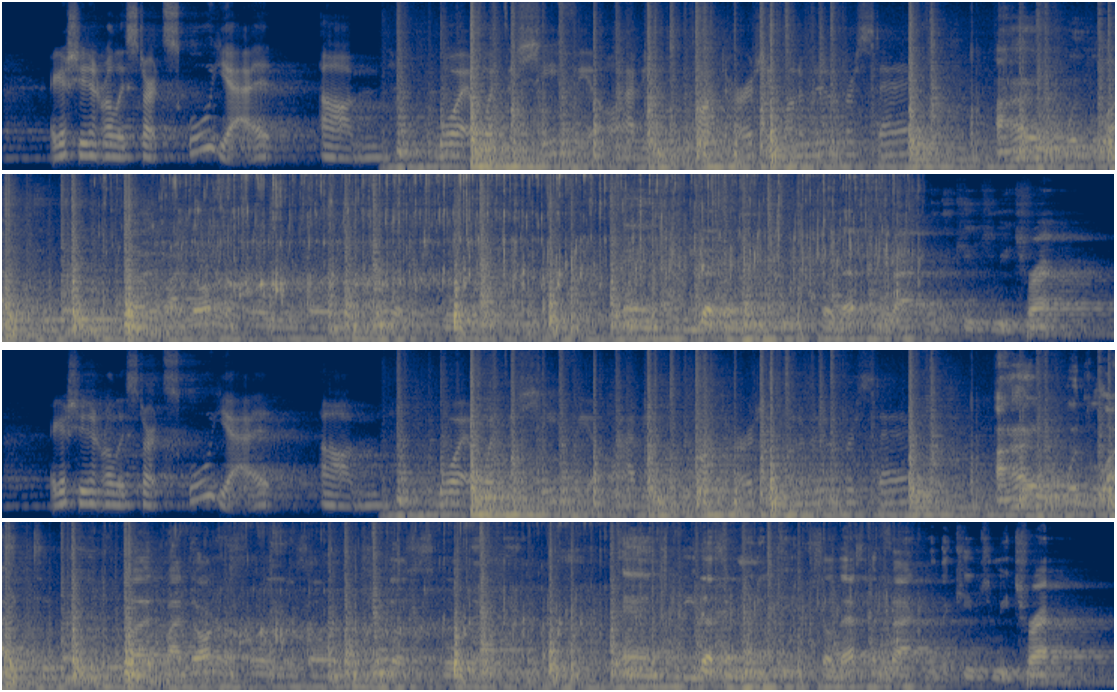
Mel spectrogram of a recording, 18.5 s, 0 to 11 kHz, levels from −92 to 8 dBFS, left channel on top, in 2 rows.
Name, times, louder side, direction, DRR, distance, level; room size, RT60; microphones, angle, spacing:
voice 1, 0.4-2.3 2.6-3.3 3.6-7.7 14.8-14.9, left 2 dB, 30° left, 10 dB, 1.0 m, -41 dB
sound 1, 3.2-16.8, equal, 5° left, 1.2 m, -36 dB
voice 2, 8.3-14.2 14.4-18.0, right 1 dB, 55° right, 5 dB, 2.2 m, -37 dB
Liquid, 8.7-17.0, left 8 dB, 85° left, 1.0 m, -41 dB
26.5 x 18.0 x 8.8 m, 2.1 s
head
